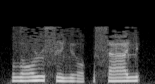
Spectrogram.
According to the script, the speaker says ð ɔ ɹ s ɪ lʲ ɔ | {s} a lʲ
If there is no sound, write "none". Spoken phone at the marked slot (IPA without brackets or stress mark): s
